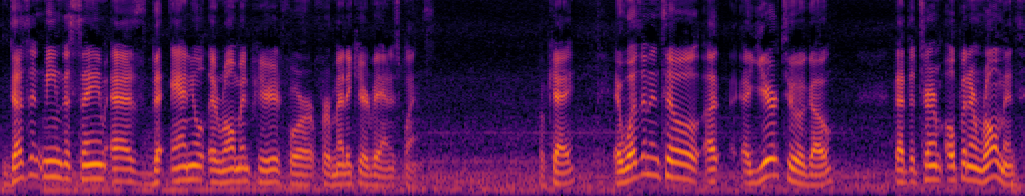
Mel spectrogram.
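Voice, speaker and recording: A man's voice: mid-range voice, slight background noise. A man teaching fellow insurance agents in a casual spoken lesson, repeating key terms and checking in with "okay?" as he self-corrects and restarts. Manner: repeats himself, self-corrects, rhetorical questions.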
